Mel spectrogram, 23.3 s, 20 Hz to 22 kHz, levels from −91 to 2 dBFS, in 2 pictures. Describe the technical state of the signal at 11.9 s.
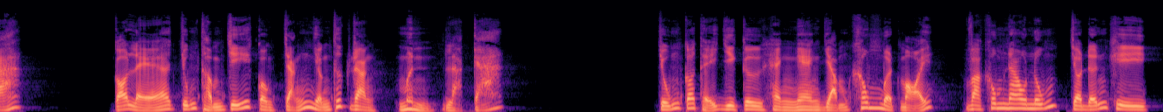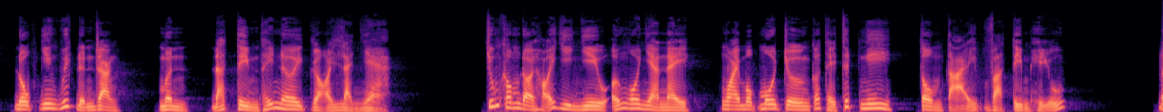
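At 11.9 s the speech signal is intact, with no audible fault at that moment.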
